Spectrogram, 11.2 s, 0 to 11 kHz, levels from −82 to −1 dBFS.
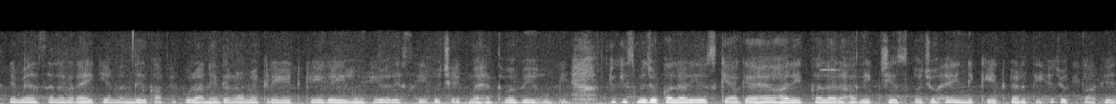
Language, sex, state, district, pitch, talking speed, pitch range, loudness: Hindi, female, Bihar, Samastipur, 220 Hz, 260 wpm, 215-230 Hz, -17 LUFS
